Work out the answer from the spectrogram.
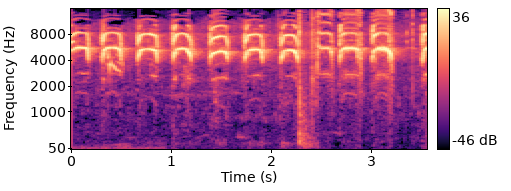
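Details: Bar-winged prinia, male and female calling to each other: a rapid, steady run of sharp high arched chips, nearly three per second, with one brief clattering noise midway.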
